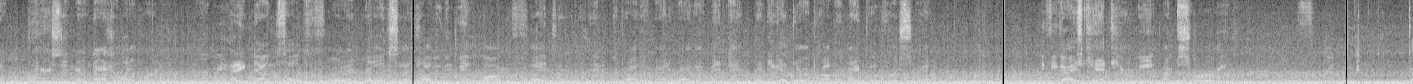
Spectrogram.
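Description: Steady, loud cabin noise of a jet airliner's engines and airflow heard from a passenger seat just after takeoff, with faint voices over it.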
